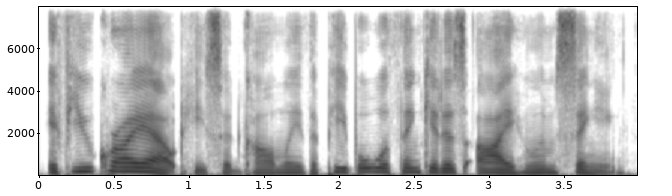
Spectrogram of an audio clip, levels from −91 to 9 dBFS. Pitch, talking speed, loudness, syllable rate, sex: 160 Hz, 255 wpm, -18 LUFS, 5.4 syllables/s, female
